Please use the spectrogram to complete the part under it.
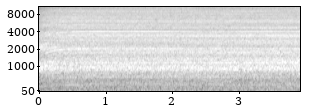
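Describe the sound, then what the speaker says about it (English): A hairdryer runs continuously at full blast, blowing on a small wind turbine, a loud, even, breathy whir with no pauses or change in pitch. "So now I'll turn on the hairdryer."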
